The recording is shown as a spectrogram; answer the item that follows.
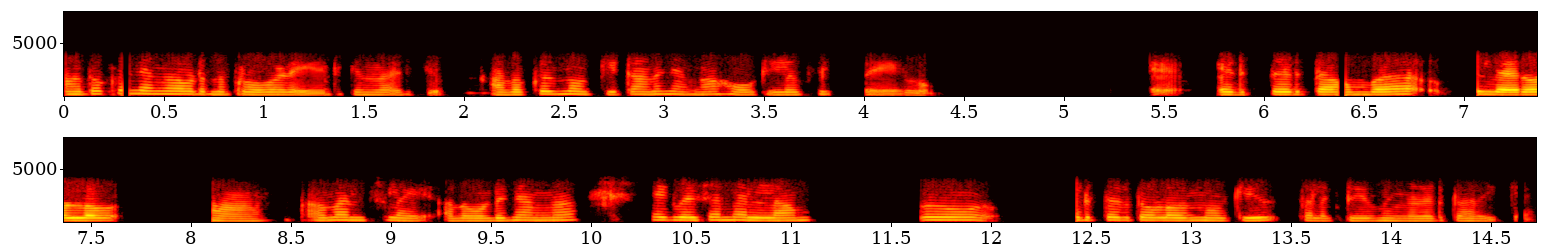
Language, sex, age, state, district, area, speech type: Malayalam, female, 30-45, Kerala, Thrissur, rural, conversation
